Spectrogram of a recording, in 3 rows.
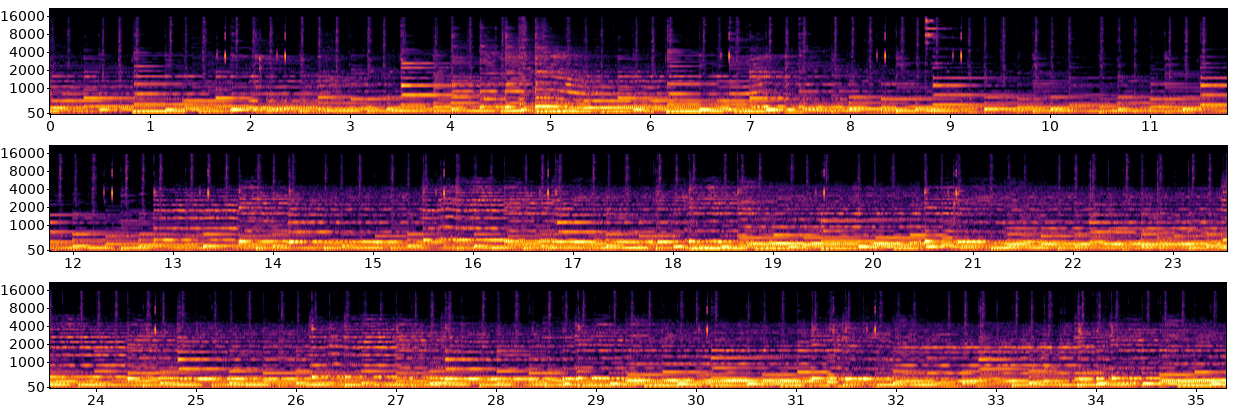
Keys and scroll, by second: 25.9 Down, 26.4 Left, 27.6 Down, 32.1 Up.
